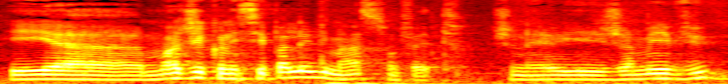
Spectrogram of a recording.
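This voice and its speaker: A man's voice: mid-range voice, moderate pace, a little mellow, a little hiss or hum. Hesitant Italian-accented man. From southern Italy. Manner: hesitant, searching for words, many restarts. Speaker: visitor discussing an exhibition. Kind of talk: casual conversation.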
